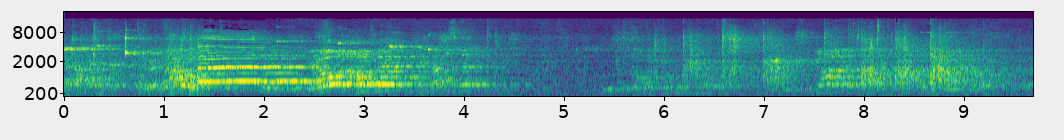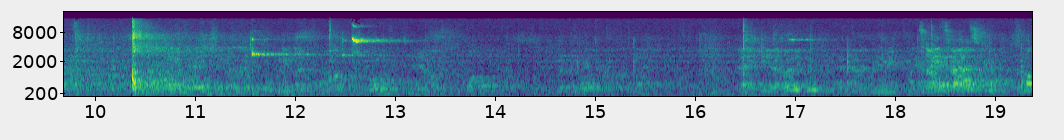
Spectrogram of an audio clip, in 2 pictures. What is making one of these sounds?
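Shoes squeak on the hall floor.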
